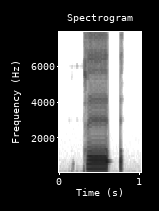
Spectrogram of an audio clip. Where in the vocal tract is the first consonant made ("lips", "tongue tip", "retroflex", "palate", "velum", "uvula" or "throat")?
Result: velum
